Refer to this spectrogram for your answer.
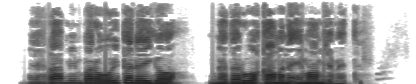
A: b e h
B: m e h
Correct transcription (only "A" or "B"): B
